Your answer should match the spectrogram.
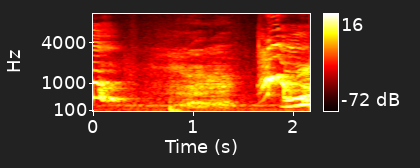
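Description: A laugh dies away at the start. Near the end a Great Dane gives one short, loud vocal call.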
